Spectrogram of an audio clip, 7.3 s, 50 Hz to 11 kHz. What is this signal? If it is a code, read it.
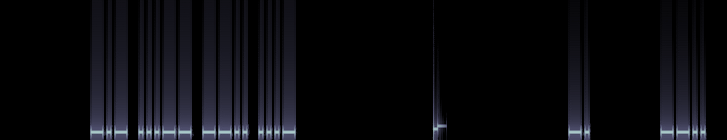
Morse code, heard as a keyed tone, about 32 wpm, spaced as for 21 wpm, 700 Hz. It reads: K3ZV NZ
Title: USA Call Signs - 4 Characters - 6x Character Spacing - 30wpm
